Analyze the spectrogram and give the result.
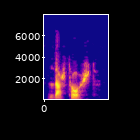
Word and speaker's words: Zartosht: The name Zoroaster in present-day Persian is called Zartosht, and in the ancient Avesta language is pronounced Zarathustra.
